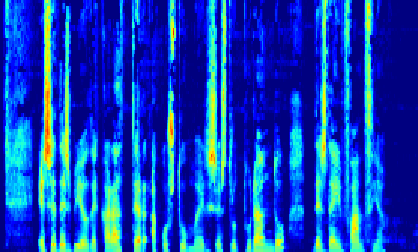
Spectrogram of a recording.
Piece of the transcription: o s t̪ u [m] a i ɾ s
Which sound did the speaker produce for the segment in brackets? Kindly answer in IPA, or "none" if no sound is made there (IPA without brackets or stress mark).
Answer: m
